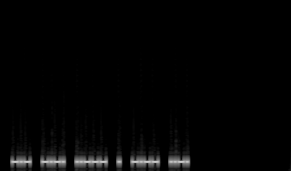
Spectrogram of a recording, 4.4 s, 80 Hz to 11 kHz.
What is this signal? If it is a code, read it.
Morse code, heard as a keyed tone, about 38 wpm, spaced as for 28 wpm, 700 Hz. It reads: KC2EYF
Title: USA Call Signs - 6 Characters - 2x Character Spacing - 40wpm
